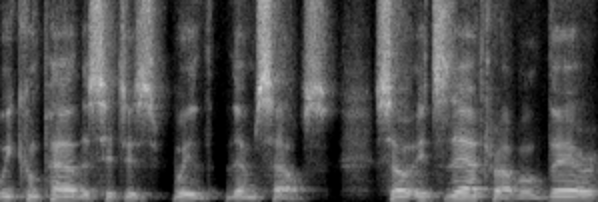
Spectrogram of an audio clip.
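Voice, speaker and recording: In a Swedish accent, the voice moves at a fairly slow pace with a dark, mellow tone and monotone, flat intonation over a quiet background. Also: man, medium pitch for a man. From Sweden. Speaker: association chief executive. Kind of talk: webinar interview. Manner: halting, many fillers and repeats.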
